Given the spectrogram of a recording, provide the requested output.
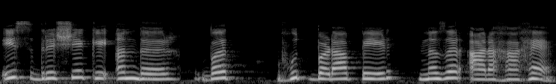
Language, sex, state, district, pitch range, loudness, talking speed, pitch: Hindi, female, Uttar Pradesh, Ghazipur, 245-285 Hz, -24 LUFS, 130 wpm, 265 Hz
